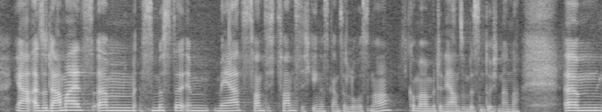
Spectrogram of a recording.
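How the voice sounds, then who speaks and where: A woman at medium pitch and moderate pace, with fairly even intonation, big swings in loudness and noticeable background noise. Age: 30s. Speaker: marketing agency founder. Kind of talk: panel discussion. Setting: stage with audience.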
